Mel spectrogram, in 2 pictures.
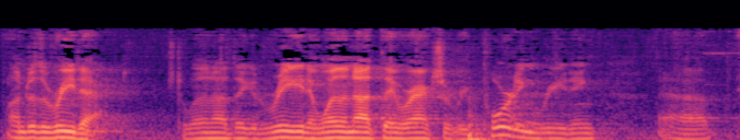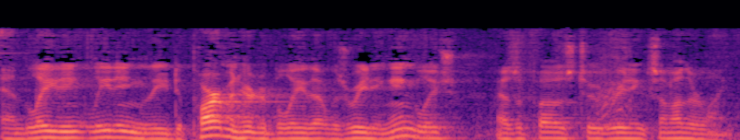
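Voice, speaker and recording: A man serving as a board member, debating in a meeting with deliberate, pointed questions. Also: medium pitch, steady tone, big-room sound, a little hiss or hum. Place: meeting room.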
